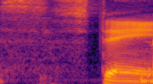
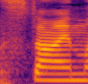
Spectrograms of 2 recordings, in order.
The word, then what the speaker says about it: Berenstain: It's Berenstain Bears. – Stain. – Not Stein like Frankenstein. – S-T-A-I-N? – Yeah.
